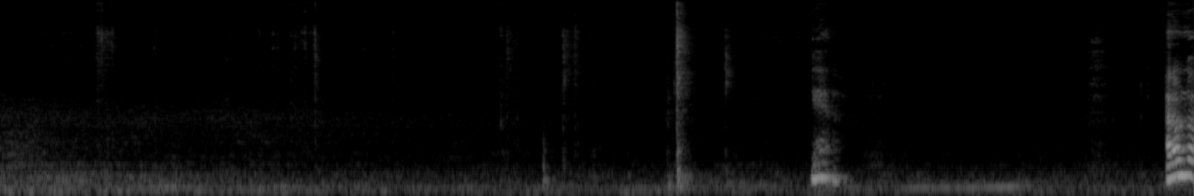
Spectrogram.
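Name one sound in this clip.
Playing cards rustle and tap as they are laid down.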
